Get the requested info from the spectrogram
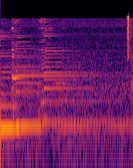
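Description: Acoustic guitar playing a short single-note lead line. Two notes are picked at the start, and the last is left ringing and slowly fading.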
